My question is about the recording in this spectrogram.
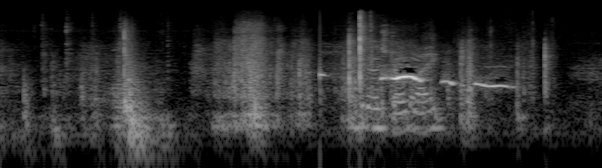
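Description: A person whistling a short phrase of a few notes that step down in pitch, about three seconds in. Soft breathy rustles and a few light clicks come before and around it.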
